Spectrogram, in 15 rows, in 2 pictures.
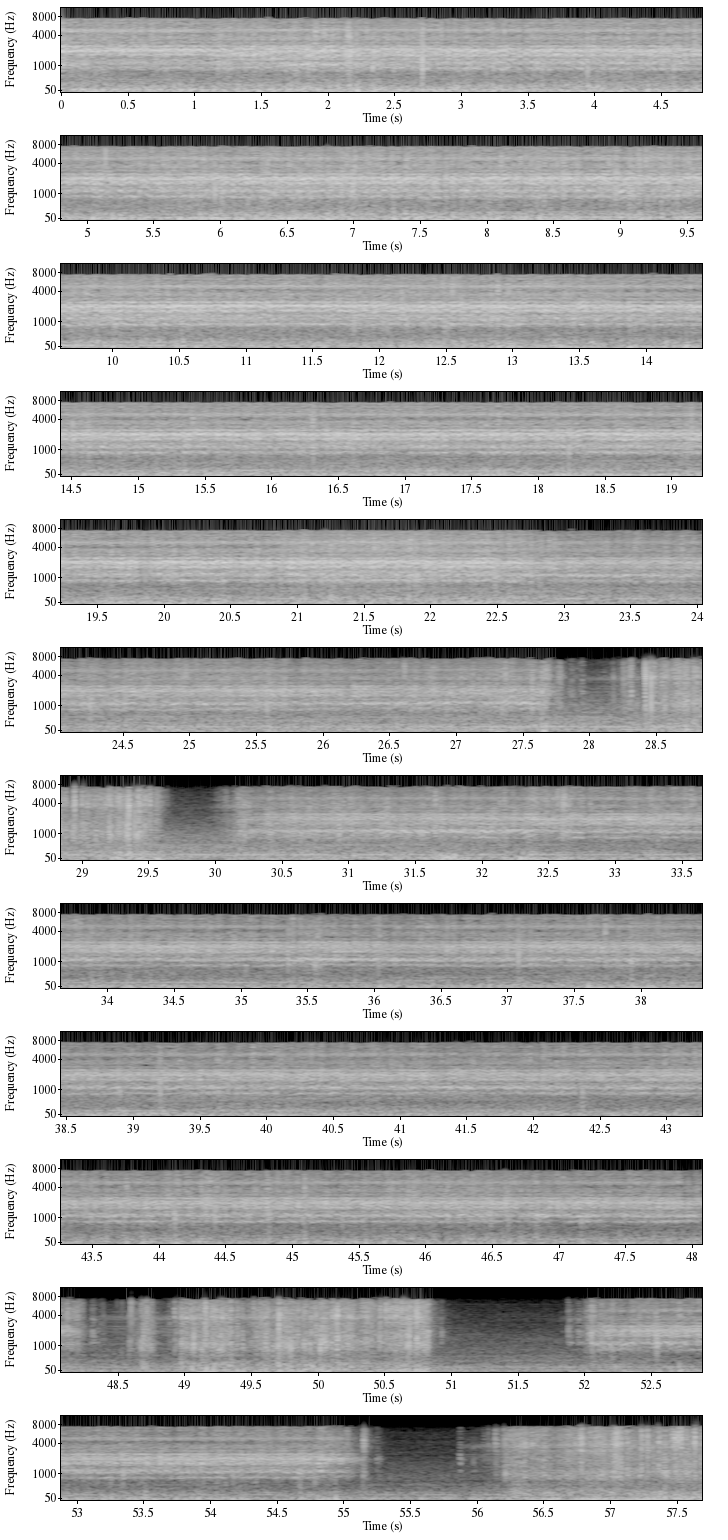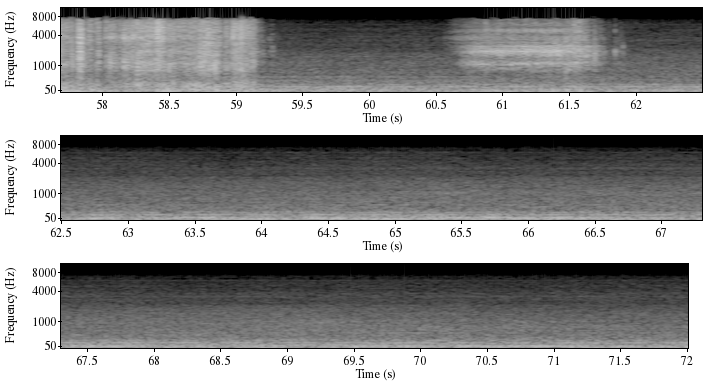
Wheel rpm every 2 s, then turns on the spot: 110, 110, 110, 120, 110, 110, 120, 120, 120, 110, 120, 90, 70, 50, 10, 50, 70, 70, 70, 70, 70, 70, 70, 70, 20, 10, 60, 30, 20, 10, 20, 0, 0, 0, 0, 0.
48-50 56-60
